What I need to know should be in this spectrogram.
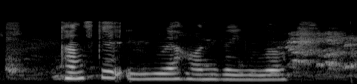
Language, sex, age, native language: Icelandic, female, 10, Icelandic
